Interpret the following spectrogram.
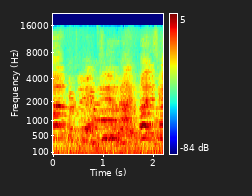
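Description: High school cheerleaders shouting a cheer in unison, the words chanted in a steady rhythm.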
